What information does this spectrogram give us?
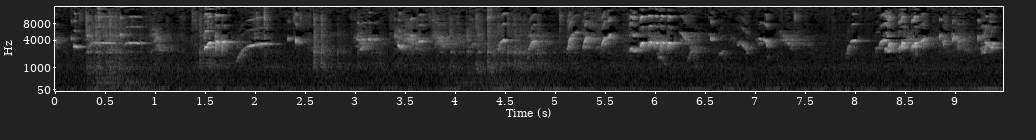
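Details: Several classic Spanish Timbrado canaries singing together in the cold, 5°C, 87% humidity, 07:46 am; overlapping quick chirps, whistled slurs and brief trills scattered throughout, with no single continuous phrase.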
